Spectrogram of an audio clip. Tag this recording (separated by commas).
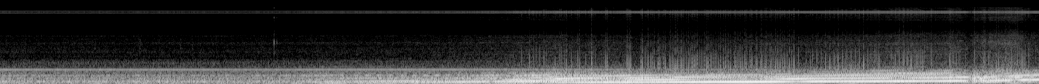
Car, Vehicle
